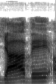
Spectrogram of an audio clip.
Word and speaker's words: Jahwe: Wir dachten erst Jehova, mittlerweile gehen wir davon aus, dass es wahrscheinlich Jahwe ausgesprochen wurde, Jahwe, aber wir wissen es nicht.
